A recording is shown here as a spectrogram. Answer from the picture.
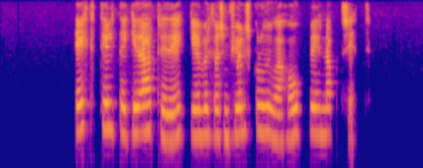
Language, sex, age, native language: Icelandic, other, 30-39, Icelandic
